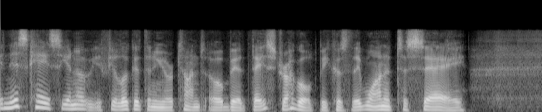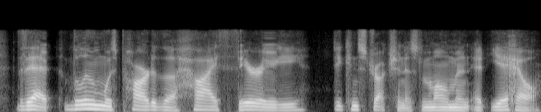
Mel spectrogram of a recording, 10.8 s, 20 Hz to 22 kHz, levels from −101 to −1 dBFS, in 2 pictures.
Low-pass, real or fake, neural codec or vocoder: 7.2 kHz; fake; codec, 16 kHz in and 24 kHz out, 0.6 kbps, FocalCodec, streaming, 2048 codes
